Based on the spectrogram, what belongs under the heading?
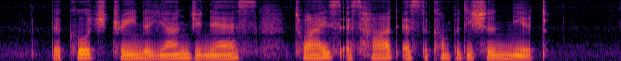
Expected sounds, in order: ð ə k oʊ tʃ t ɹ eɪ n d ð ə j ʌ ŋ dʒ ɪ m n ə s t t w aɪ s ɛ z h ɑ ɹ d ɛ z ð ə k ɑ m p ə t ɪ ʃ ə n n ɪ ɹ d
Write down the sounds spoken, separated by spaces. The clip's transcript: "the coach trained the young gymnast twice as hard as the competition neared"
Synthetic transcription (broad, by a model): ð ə k oʊ tʃ t ɹ eɪ n d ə j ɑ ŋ dʒ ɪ n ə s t t w aɪ s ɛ s h ɑ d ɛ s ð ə k ɑ m p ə t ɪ ʃ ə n n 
